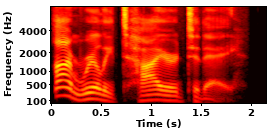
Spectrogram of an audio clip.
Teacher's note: Voice goes down on day.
